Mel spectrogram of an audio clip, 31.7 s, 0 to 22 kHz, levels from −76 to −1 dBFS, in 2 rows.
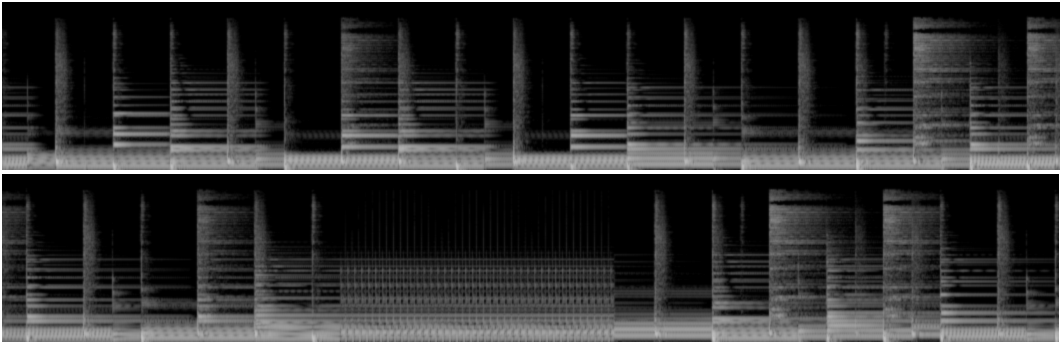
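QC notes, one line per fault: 21.01 to 25.05 s, broken-record loop: a short fragment of about 104 ms repeats exactly, back to back, 39 times, producing a rapid mechanical stutter of roughly ten cycles per second that runs for about 4 s before normal playback resumes. Whatever should have sounded in those four seconds is missing. The likely cause is a player, encoder or stream stalling and resending the last chunk it held, which fits a small buffer replaying until data arrived again.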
